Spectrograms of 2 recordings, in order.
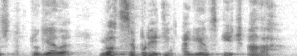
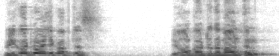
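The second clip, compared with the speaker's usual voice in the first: Pakistani general's voice; 5 semitones higher, 5 dB louder than usual. Retold or imitated. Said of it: "He said".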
